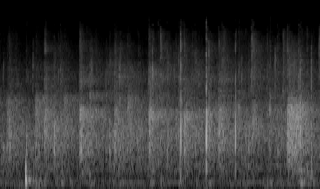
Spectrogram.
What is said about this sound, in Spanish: Ostres, quin aplaudiment, eh?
